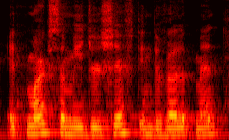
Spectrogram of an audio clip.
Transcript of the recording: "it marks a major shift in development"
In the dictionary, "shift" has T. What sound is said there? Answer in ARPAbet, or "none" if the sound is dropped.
T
